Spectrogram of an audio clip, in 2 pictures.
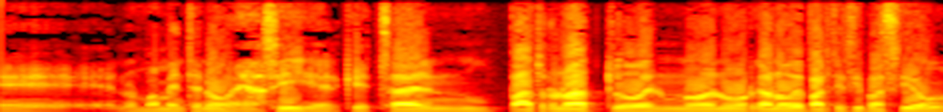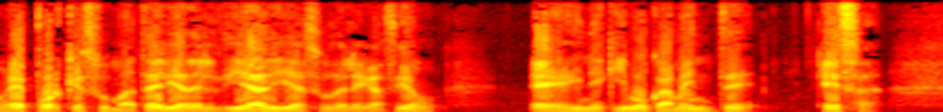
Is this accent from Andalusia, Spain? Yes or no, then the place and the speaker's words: yes; Ubrique, Andalusia, Spain; yo soy de Ubrique, que vivo en Ubrique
